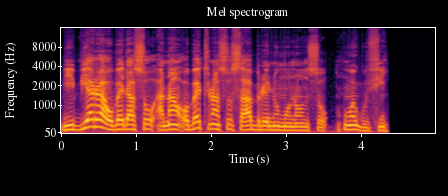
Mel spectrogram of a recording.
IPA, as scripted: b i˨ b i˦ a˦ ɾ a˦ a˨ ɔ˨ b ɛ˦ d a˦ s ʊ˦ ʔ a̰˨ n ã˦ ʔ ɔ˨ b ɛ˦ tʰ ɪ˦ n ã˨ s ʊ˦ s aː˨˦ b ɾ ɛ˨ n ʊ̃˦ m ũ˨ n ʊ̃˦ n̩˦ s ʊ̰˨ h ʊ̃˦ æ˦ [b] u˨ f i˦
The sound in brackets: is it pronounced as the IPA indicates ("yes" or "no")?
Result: no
